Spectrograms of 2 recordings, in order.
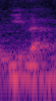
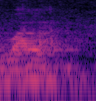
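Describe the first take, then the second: First: The first vowel is an 'i' sound. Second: The first vowel is an 'a' sound. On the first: The speaker calls it right. "Bacanya wila" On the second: The speaker calls it wrong. "jangan wala"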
